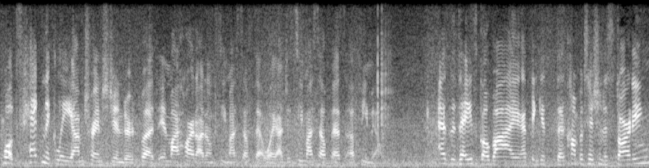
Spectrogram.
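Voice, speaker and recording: A woman with a Texan accent talks at a fairly quick pace and a medium pitch. Her intonation is lively, with noticeable background noise. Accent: Texan American. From Texas, Dallas. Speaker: beauty pageant contestant. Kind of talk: interview.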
